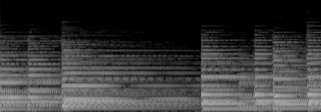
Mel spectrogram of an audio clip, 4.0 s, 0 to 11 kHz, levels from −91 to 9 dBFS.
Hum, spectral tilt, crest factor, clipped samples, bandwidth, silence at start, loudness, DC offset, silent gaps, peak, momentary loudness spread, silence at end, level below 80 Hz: none; -10 dB/octave; 16 dB; under 0.1%; 5.2 kHz; 0 s; -31 LUFS; under 0.1%; none; -14 dBFS; 15 LU; 0 s; -60 dBFS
